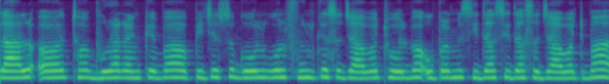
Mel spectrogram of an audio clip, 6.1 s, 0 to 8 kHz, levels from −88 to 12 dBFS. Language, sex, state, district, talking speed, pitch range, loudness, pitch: Bhojpuri, female, Uttar Pradesh, Ghazipur, 215 wpm, 235-250 Hz, -16 LUFS, 240 Hz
